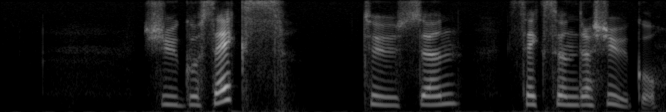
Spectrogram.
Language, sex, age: Swedish, female, 25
